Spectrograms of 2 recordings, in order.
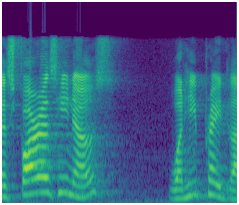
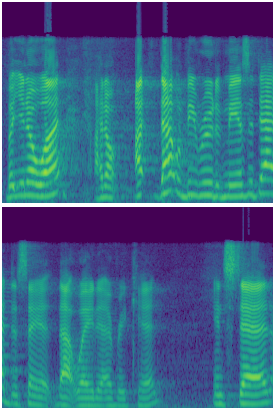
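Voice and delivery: usual speaking voice

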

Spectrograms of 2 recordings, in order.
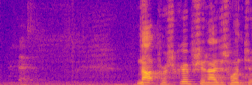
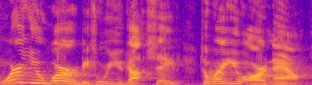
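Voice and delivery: ordinary talk

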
